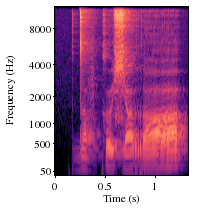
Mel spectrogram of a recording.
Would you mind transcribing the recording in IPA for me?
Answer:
d a v k ə ʑ a r a

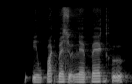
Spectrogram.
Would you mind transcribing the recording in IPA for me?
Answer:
ʔ i w ɓ ɑ ɡ͡b æ z ṵ l ɛ p ɛː ɡ ʔ ṵ

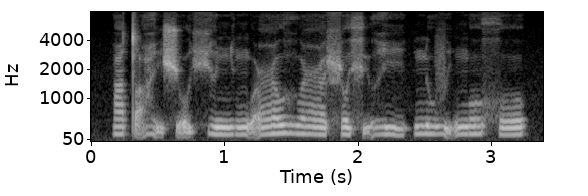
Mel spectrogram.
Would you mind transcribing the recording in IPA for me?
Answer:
o tˤ ṵ ɦ ḭ ʃ o̰ ç ʏ ɲ ɘ ŋ o̰ ʕ o ɦ u ʕ ʏ ɬ o xʲ ṵ ɦ i | n u v ḭ ŋ o x o

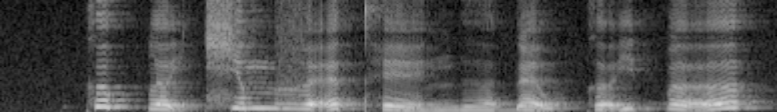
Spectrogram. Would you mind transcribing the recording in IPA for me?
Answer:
k ə˦˥ p̚ l ə̰˧˨ j t͡ɕ ə˧ m v ɛ̰˧˥ t̪ʰ e˧˩ ŋ ɨ̤˨˩ ə̯ ɗ ɛ̰˧˨ w k ə̰˧˥ j ɓ ə̰ː˧˥

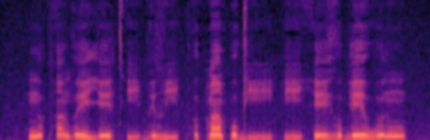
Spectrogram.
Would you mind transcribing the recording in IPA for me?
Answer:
n ʊ˨ pʰ ã˨ ɡʷ eː˨ j eː˨ tʰ iː˨ b ɪ˨ v iː˨ pʰ ʊ˦ k͡p ã˦ p o˦ ɡ iː˨ | iː˨ h eː˨ ɣ ʊ˦ b eː˦ w ʊ˨ ɾ ũ˦˨

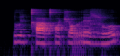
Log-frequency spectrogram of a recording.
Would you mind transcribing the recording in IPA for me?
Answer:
l i kʰ a kʰ ɔ̃ t͡ʃ ɔ r e ɮ ʊ

